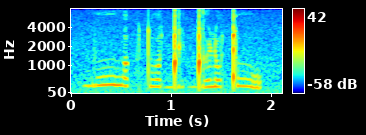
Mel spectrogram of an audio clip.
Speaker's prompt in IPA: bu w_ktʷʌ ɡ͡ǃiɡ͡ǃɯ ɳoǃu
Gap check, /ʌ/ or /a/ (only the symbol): ʌ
